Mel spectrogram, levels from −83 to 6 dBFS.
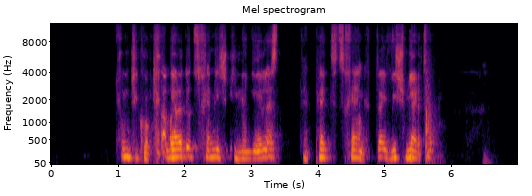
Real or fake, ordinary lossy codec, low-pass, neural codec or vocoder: fake; Opus, 16 kbps; 10.8 kHz; codec, 24 kHz, 1.5 kbps, HILCodec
